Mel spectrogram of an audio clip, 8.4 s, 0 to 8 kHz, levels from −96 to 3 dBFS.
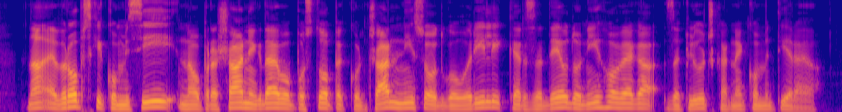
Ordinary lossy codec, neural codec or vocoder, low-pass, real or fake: none; none; none; real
